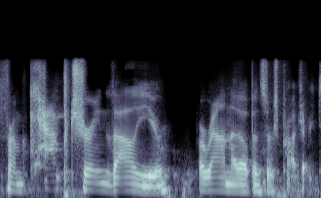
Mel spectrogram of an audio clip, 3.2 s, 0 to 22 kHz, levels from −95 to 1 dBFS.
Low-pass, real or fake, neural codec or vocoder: 7.2 kHz; fake; codec, 16 kHz, 2 kbps, X-Codec, HuBERT features, trained on balanced general audio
